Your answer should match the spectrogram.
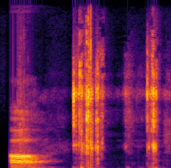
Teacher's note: जिह्वा का मध्य भाग प्रयोग होता है, यानी कि आ।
